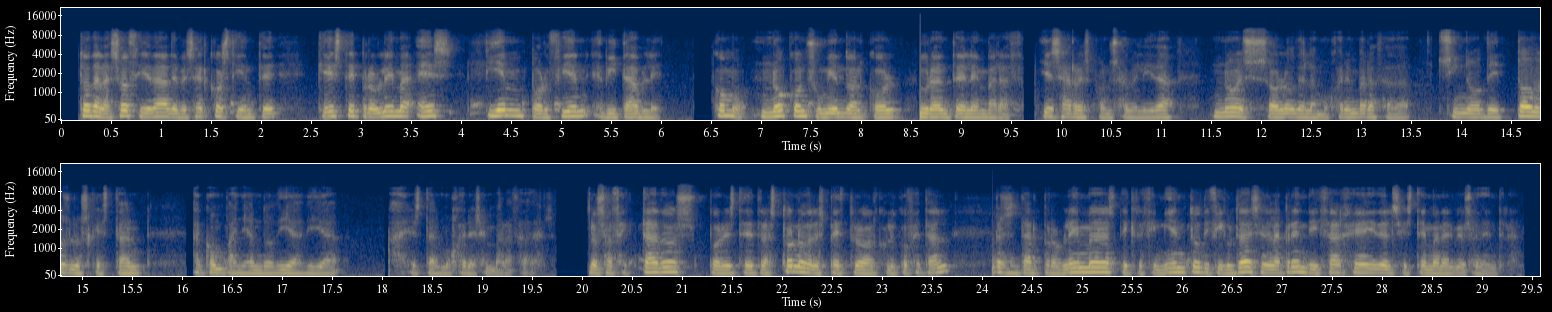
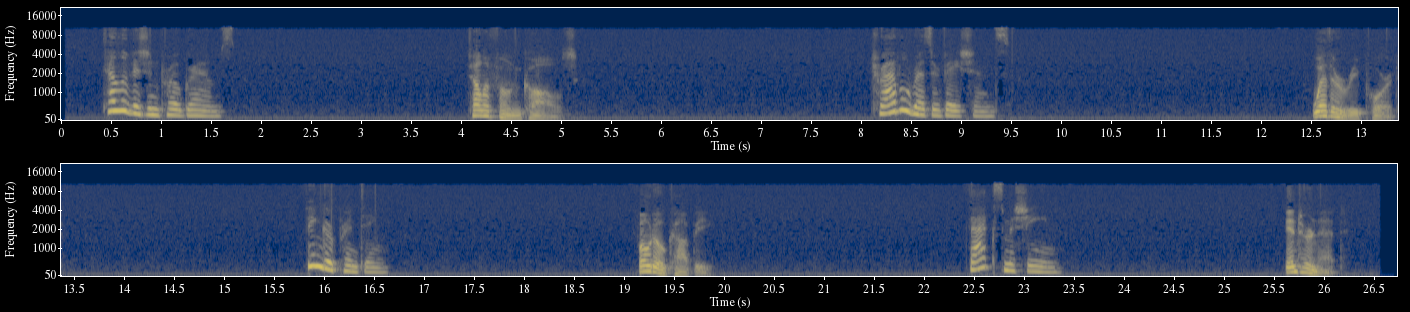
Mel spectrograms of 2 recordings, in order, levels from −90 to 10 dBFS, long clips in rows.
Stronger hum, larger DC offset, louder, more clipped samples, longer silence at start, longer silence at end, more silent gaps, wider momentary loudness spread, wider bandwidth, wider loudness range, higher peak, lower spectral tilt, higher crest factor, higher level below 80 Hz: neither; neither; about the same, -22 LUFS vs -21 LUFS; neither; second, 0.2 s vs 0.45 s; second, 0.4 s vs 0.6 s; neither; second, 14 LU vs 19 LU; second, 9.8 kHz vs 11 kHz; about the same, 7 LU vs 7 LU; about the same, -2 dBFS vs -4 dBFS; about the same, -6.5 dB/octave vs -6.5 dB/octave; about the same, 20 dB vs 22 dB; about the same, -56 dBFS vs -56 dBFS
